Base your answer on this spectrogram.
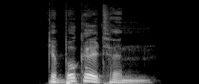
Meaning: strong dative masculine/neuter singular of gebuckelt
- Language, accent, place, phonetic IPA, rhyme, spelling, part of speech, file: German, Germany, Berlin, [ɡəˈbʊkl̩təm], -ʊkl̩təm, gebuckeltem, adjective, De-gebuckeltem.ogg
